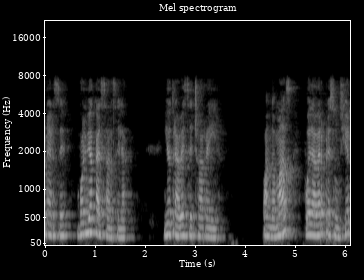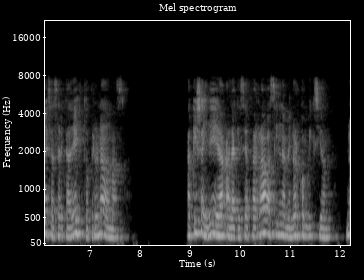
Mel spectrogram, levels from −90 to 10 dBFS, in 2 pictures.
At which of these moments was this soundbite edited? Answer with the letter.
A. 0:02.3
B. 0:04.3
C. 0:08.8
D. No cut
B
